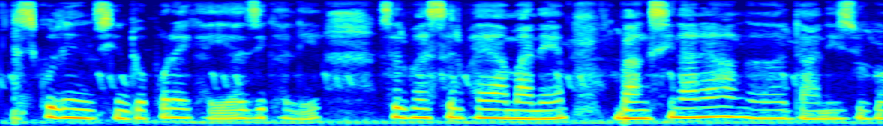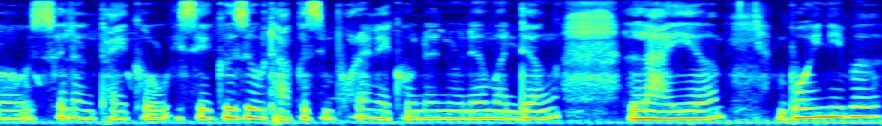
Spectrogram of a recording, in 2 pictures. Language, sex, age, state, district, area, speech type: Bodo, female, 18-30, Assam, Udalguri, rural, spontaneous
